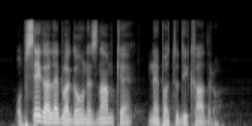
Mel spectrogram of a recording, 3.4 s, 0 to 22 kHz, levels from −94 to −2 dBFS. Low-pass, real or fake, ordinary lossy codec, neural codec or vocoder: 10.8 kHz; fake; none; codec, 24 kHz, 1.2 kbps, DualCodec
